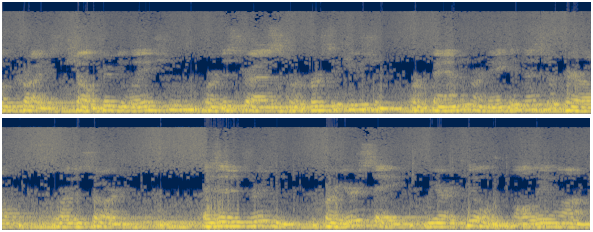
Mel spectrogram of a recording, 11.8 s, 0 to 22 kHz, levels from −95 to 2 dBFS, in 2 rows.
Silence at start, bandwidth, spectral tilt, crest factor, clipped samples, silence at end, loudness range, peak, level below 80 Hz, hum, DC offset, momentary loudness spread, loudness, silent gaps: 0 s; 16 kHz; -7 dB/octave; 10 dB; 0.3%; 0 s; 1 LU; 0 dBFS; -40 dBFS; none; under 0.1%; 3 LU; -11 LUFS; none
